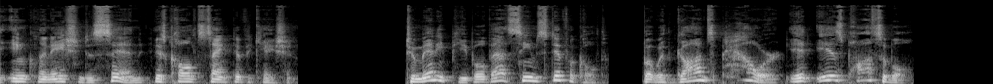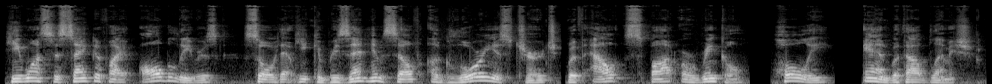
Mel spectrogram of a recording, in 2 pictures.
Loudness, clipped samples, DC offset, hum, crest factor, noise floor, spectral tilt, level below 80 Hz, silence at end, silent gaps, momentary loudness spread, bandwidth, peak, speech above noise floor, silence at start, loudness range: -17 LUFS; under 0.1%; under 0.1%; none; 14 dB; under -90 dBFS; -5.5 dB/octave; -42 dBFS; 0.15 s; 2.98-4.05 s, 6.10-6.42 s, 9.13-9.98 s, 15.54-15.58 s, 17.43-17.63 s, 18.27-18.55 s; 9 LU; 17 kHz; -2 dBFS; over 74 dB; 0 s; 2 LU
